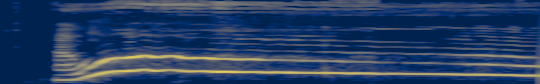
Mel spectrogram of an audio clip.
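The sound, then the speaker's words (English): A single long dog howl rises sharply in pitch, then holds and slowly sinks, loud, sustained for a couple of seconds with nothing else around it. “So both Nancy and George hide, and suddenly they hear howls.”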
